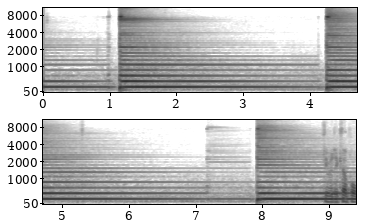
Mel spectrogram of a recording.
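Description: Acoustic guitar B string retuned for an alternate tuning, plucked three times, each note ringing clearly and decaying slowly with a bright attack, close and alone.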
